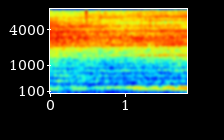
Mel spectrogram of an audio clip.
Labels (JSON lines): {"label": "anthrophony, boat engine", "recorder": "SoundTrap 500"}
